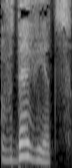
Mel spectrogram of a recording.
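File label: "vdovec", Russian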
